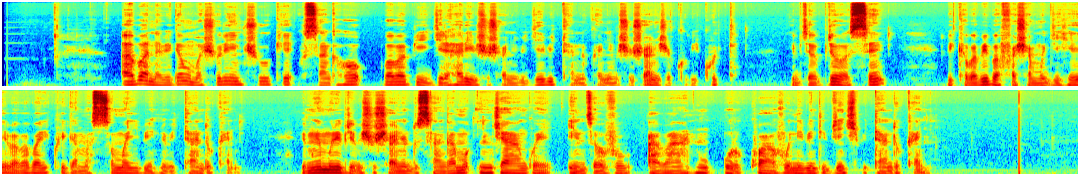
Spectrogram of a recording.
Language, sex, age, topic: Kinyarwanda, male, 25-35, education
